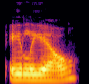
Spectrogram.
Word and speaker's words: Aliel: Her name is A Aliel. Aliel. Aliel. Yes, that's how you say it.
